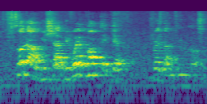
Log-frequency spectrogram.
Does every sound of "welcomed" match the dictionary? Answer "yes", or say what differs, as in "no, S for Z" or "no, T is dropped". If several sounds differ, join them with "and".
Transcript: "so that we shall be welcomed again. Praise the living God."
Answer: no, D is dropped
